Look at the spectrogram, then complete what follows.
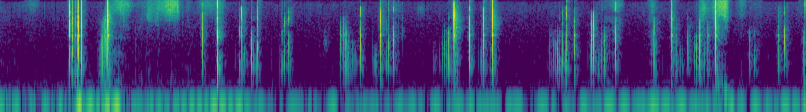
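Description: Knit-gloved fingers tapping and scratching a grey plastic handle with a ribbed grip, close to the microphone: an uneven run of soft clicks mixed with a few scratchy strokes.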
